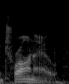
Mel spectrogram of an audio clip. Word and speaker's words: Toronto: It's if you pronounce the second T, you've never spent any time in that city outside of like flying through the airport, you know?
